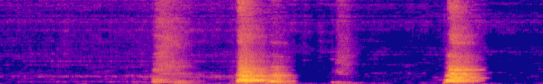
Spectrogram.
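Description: A dog barking: a few separate barks, the loudest about three seconds in and near the end.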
